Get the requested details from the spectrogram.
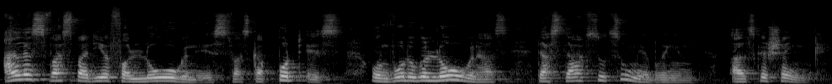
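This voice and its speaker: A man voicing a gentle, patient holy child in a storybook tale, speaking softly and calmly. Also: a little slow. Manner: soft, low, calm and explaining.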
